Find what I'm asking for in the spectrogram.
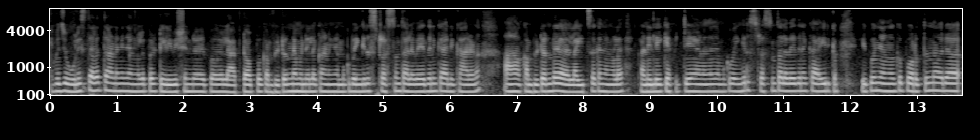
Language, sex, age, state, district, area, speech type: Malayalam, female, 18-30, Kerala, Wayanad, rural, spontaneous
